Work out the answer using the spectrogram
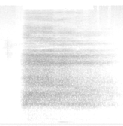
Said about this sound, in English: And then also when you do a breathe, you go in through the mouth and then open your jaw.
